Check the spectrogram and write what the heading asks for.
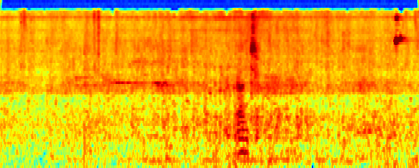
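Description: Ambience of a large, quiet airport terminal hall: a steady low hum and general murmur, with faint footsteps and a short burst of a passer-by's voice about halfway through.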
